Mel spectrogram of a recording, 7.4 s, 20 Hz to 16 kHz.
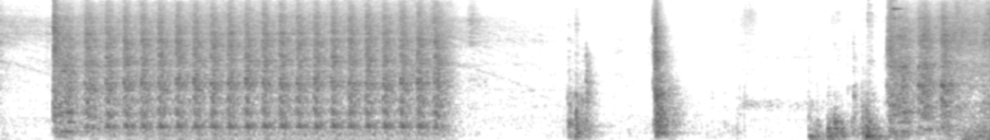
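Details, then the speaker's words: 1985 Toyota pickup, 22R carbureted engine, sat 7 years; after carburetor tuning holds high idle but uneven chuffing and sputtering bursts, foul gasoline smell, water from tailpipe; rough running from contaminated fuel. "It holds a high idle and uh well, it still sounds kind of lousy and I can really smell foul foul gasoline."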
